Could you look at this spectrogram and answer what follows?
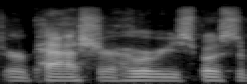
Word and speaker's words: Pache: Like, How's Pache?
